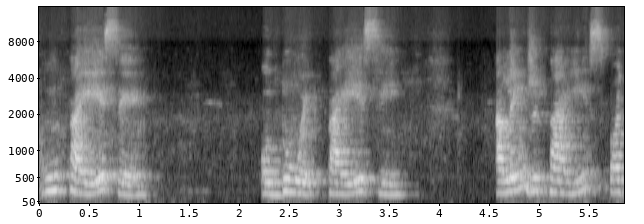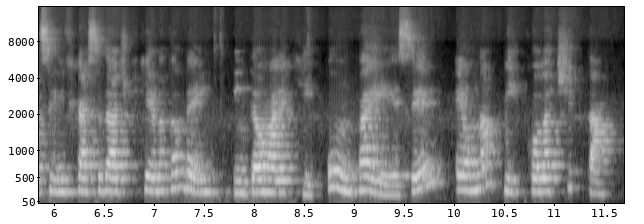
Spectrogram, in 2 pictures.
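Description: A woman from Brazil teaching an online Italian lesson, explaining slowly and repeating each example aloud. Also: fairly high pitch, reverberant, far from the mic, rough recording.

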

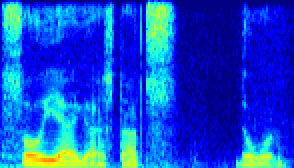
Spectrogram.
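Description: A woman's voice: mid-range voice, huge pitch swings, slow pace, vocal fry. A woman hosting a casual gaming video, rambling with lots of hesitant ums as she talks through the game. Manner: hushed at times so as not to wake someone. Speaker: gaming channel host.

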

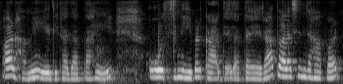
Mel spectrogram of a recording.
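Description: Lively woman retelling a drama. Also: moderate pace. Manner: lively, acts out quoted lines with rising pitch. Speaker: drama recap narrator. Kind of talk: casual storytelling recap.

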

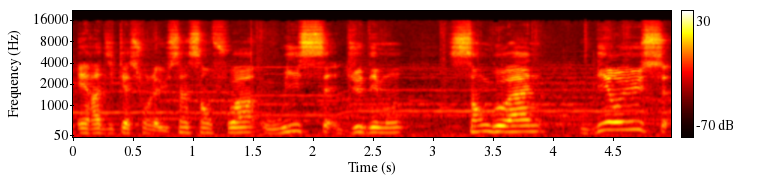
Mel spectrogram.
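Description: A chatty, excitable man with a fairly high voice talks straight to his viewers as he opens trading card packs. His commentary is casual, and soft music plays faintly underneath. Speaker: card unboxing youtuber.

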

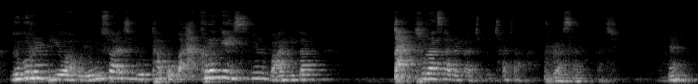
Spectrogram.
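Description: A woman pastor gives a lively sermon, and her pitch swings up and down as she quizzes the congregation and answers for them. Her voice sits fairly high. It sounds far from the mic and echoes around the church hall. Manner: call-and-response preaching, answering her own questions.

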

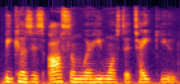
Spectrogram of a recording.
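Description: A woman's voice: low voice, monotone, moderate pace, creaky. A woman giving an inspirational religious talk in a vlog, urging her viewers on and repeating her phrases. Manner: exhorting, repeats phrases, addresses viewers as y'all. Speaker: beauty vlogger giving a faith talk.

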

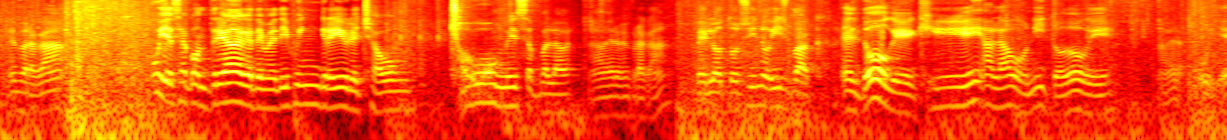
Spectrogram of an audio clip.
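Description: A man giving excitable live gameplay commentary, yelping and exclaiming as things happen in the game. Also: on the high side, noisy background. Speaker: gaming streamer.

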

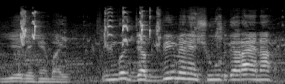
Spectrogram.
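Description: A man, chatting casually to the camera as he shows his pet birds, animated and exclaiming at them. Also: sits high, moderate pace. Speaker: pet vlogger. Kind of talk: casual vlog narration. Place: outdoor backyard with bird pens. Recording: noisy outdoor phone recording. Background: birds chirping and squawking.

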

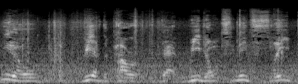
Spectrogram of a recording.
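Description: A man's voice: fairly high pitch, brisk, gravelly. Weary young man vlogging, noisy car. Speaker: video creator, vlogger. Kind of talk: casual vlog chat. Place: inside a car. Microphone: camera in the car, off from the mouth. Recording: noisy car interior, distant mic.

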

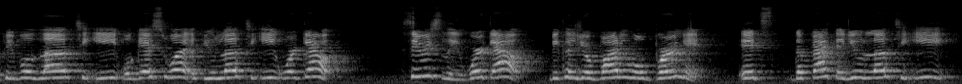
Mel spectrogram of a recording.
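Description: A woman's voice: on the high side, a bit bright. A woman in her thirties, a fitness coach, chatting casually and encouragingly through a meal prep vlog in her home kitchen, recorded on a camera set on the counter. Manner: chatty, repetitive, preachy encouragement. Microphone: camera on the counter in front of her. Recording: echoey kitchen.

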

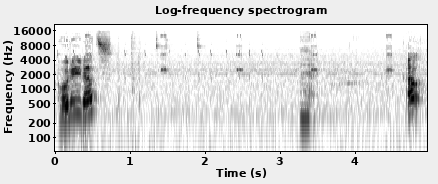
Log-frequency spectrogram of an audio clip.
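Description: A high voice with drawn-out words comes from a woman hosting a gaming video at her computer at home, headphones on. She chats casually and profanely with viewers, mixing in English, over a slight hiss or hum.

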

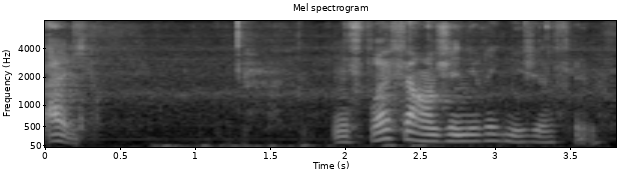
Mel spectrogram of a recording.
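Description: A man's voice: on the high side, moderate pace, a little mellow. A man giving casual, rambling gameplay commentary at his computer, hesitating often with fillers. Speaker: YouTuber.

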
